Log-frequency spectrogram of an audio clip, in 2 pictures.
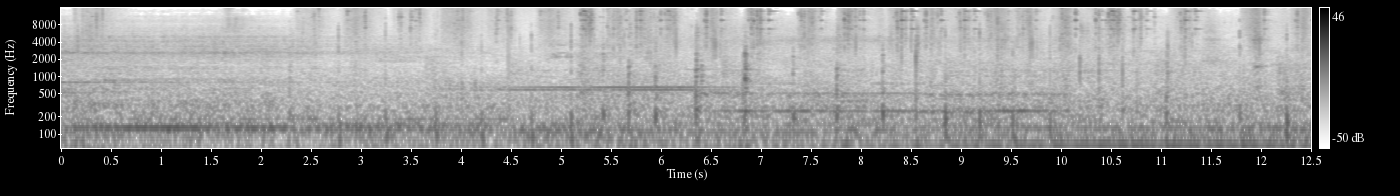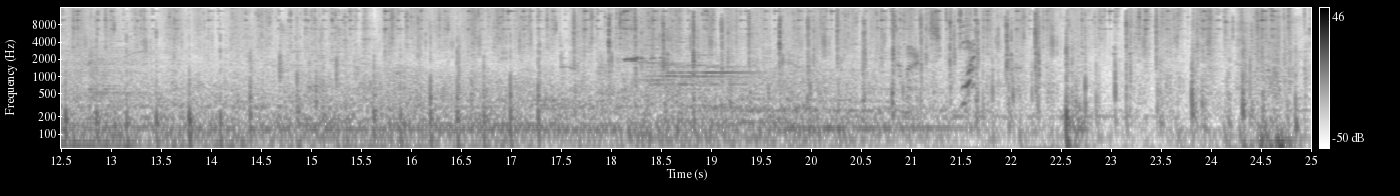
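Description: Footsteps tap steadily on hard floors and stairs.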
